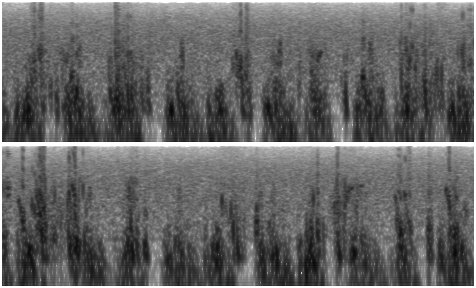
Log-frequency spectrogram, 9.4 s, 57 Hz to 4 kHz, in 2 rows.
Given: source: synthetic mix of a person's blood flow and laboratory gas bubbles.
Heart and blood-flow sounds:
Doppler ultrasound of blood flow; precordium
0.00-0.07 s: bubbles
0.24-0.80 s: bubbles
1.04-1.50 s: bubbles
2.28-2.50 s: bubbles
2.67-2.79 s: bubbles
3.04-3.26 s: bubbles
3.38-3.48 s: bubbles
3.56-3.82 s: bubbles
3.95-4.82 s: bubbles
4.86-5.60 s: bubbles
5.83-6.21 s: bubbles
6.88-7.16 s: bubbles
7.23-7.35 s: bubbles
7.72-8.35 s: bubbles
8.62-8.85 s: bubbles
8.95-9.04 s: bubbles
9.13-9.38 s: bubbles
From the record:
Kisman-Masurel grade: 242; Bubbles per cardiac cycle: several, 3 to 8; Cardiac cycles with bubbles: 100%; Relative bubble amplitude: moderate (0.250 to 0.450); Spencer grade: 3 (all of the cardiac periods contain showers or single bubble signals, but not dominating or overriding the cardiac motion signals); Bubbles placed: anywhere in the cardiac cycle

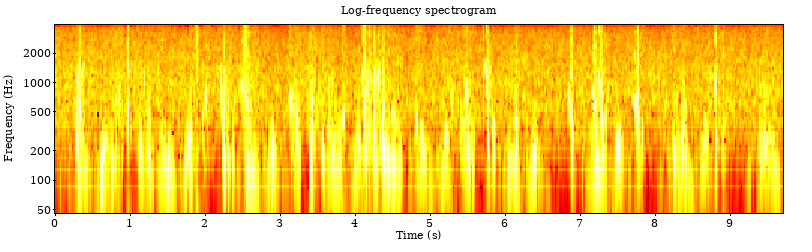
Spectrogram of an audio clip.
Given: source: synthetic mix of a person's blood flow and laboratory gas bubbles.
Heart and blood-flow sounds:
Doppler ultrasound of blood flow; precordium
0.00-0.03 s: bubbles
0.25-0.42 s: bubbles
0.71-1.02 s: bubbles
1.09-1.29 s: bubbles
1.76-1.92 s: bubbles
1.94-2.05 s: bubbles
2.17-2.40 s: bubbles
2.46-2.63 s: bubbles
3.10-3.28 s: bubbles
3.37-3.49 s: bubbles
3.52-3.88 s: bubbles
4.08-4.65 s: bubbles
4.79-4.94 s: bubbles
5.25-5.33 s: bubbles
5.40-5.61 s: bubbles
5.68-5.89 s: bubbles
6.11-6.21 s: bubbles
6.83-6.93 s: bubbles
7.15-7.39 s: bubbles
7.69-7.86 s: bubbles
8.22-8.45 s: bubbles
8.72-8.96 s: bubbles
9.38-9.54 s: bubbles
From the record:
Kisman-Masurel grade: 243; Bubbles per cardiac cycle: several, 3 to 8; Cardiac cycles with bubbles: 100%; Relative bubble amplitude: loud (0.450 to 0.775); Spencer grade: 3 (all of the cardiac periods contain showers or single bubble signals, but not dominating or overriding the cardiac motion signals); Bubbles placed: only in the low amplitude regions of the cardiac cycle

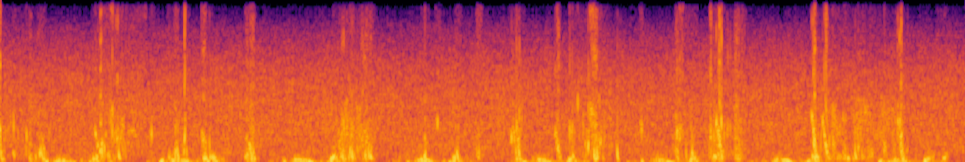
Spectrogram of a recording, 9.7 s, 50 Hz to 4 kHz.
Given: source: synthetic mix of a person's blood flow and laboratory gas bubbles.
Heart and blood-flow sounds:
Doppler ultrasound of blood flow; precordium
0.00-0.48 s: bubbles
0.91-1.56 s: bubbles
1.66-1.91 s: bubbles
2.01-2.13 s: bubbles
2.44-2.57 s: bubbles
3.33-3.78 s: bubbles
4.21-4.30 s: bubbles
4.35-4.42 s: bubbles
4.54-4.63 s: bubbles
4.75-4.83 s: bubbles
5.08-5.25 s: bubbles
5.54-5.63 s: bubbles
5.69-6.12 s: bubbles
6.15-6.22 s: bubbles
6.39-6.45 s: bubbles
6.74-6.98 s: bubbles
7.07-7.47 s: bubbles
8.10-9.08 s: bubbles
9.36-9.49 s: bubbles
From the record:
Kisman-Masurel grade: 243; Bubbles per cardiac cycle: several, 3 to 8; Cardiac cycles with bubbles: 100%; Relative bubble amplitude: loud (0.450 to 0.775); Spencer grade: 3 (all of the cardiac periods contain showers or single bubble signals, but not dominating or overriding the cardiac motion signals); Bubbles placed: anywhere in the cardiac cycle

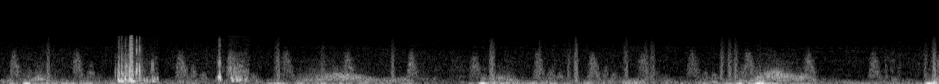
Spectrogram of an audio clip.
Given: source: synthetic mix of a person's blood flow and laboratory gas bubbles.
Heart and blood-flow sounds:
Doppler ultrasound of blood flow; subclavian vein
1.15-1.59 s: bubbles
2.15-2.24 s: bubbles
2.27-2.50 s: bubbles
From the record:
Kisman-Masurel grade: 123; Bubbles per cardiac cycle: 1 to 2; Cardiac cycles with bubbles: 10 to 50%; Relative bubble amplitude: loud (0.450 to 0.775); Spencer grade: 2 (many but less than half of the cardiac periods contain bubble signals, singularly or in groups); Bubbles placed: anywhere in the cardiac cycle

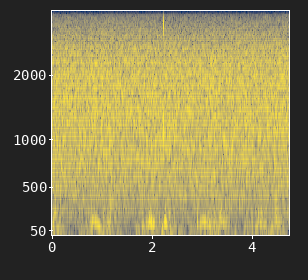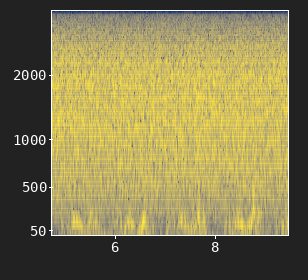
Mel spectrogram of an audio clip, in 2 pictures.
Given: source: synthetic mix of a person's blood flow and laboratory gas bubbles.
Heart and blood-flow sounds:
Doppler ultrasound of blood flow; precordium
2.19-2.27 s: bubbles
From the record:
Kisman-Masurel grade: 113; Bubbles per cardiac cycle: 1 to 2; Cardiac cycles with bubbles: 1 to 10%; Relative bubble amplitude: loud (0.450 to 0.775); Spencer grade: 1 (occasional bubble signal discernible with the cardiac motion signal, with majority of cardiac periods free of bubbles); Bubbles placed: anywhere in the cardiac cycle

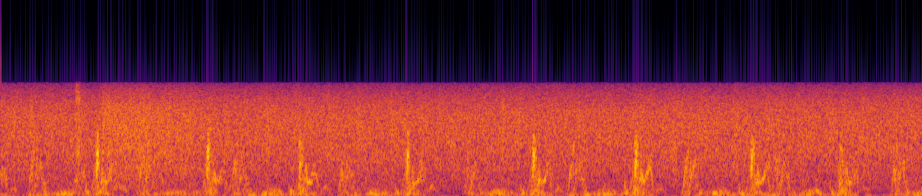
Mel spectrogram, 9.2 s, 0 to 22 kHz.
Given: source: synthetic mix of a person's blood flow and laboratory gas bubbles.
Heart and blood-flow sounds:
Doppler ultrasound of blood flow; precordium
0.73-0.86 s: bubbles
From the record:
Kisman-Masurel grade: 112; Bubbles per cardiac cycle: 1 to 2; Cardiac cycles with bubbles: 1 to 10%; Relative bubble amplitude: moderate (0.250 to 0.450); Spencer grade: 1 (occasional bubble signal discernible with the cardiac motion signal, with majority of cardiac periods free of bubbles); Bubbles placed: only in the low amplitude regions of the cardiac cycle

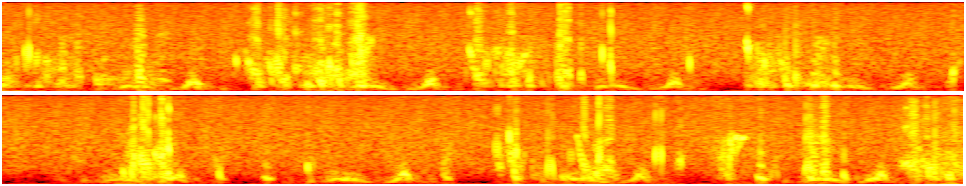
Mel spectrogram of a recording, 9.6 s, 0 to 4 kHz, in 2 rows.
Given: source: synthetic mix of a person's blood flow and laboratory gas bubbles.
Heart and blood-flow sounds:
Doppler ultrasound of blood flow; precordium
0.00-0.41 s: bubbles
0.44-0.85 s: bubbles
1.14-1.87 s: bubbles
2.31-2.94 s: bubbles
2.97-3.09 s: bubbles
3.41-3.48 s: bubbles
3.70-4.21 s: bubbles
4.72-4.80 s: bubbles
5.38-5.69 s: bubbles
5.86-5.94 s: bubbles
6.11-6.18 s: bubbles
6.31-6.38 s: bubbles
7.00-7.08 s: bubbles
7.26-7.91 s: bubbles
8.05-8.14 s: bubbles
8.17-8.23 s: bubbles
8.36-8.70 s: bubbles
8.79-9.07 s: bubbles
9.28-9.62 s: bubbles
From the record:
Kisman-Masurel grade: 343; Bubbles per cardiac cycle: rolling drumbeat, 9 or more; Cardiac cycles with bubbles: 100%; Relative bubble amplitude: loud (0.450 to 0.775); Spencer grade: 3 (all of the cardiac periods contain showers or single bubble signals, but not dominating or overriding the cardiac motion signals); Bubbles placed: only in the low amplitude regions of the cardiac cycle

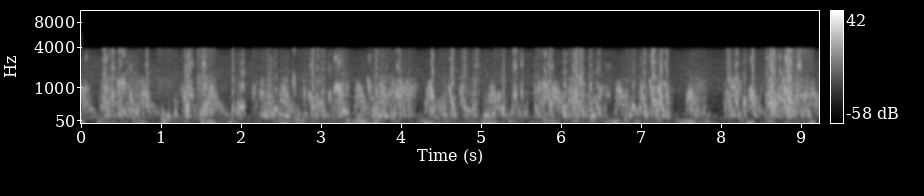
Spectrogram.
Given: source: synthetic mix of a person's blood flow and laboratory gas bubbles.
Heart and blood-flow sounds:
Doppler ultrasound of blood flow; subclavian vein
0.04-0.15 s: bubbles
0.20-0.87 s: bubbles
0.94-1.69 s: bubbles
1.85-2.06 s: bubbles
2.12-3.38 s: bubbles
3.46-4.19 s: bubbles
4.33-5.61 s: bubbles
5.63-5.95 s: bubbles
5.99-6.62 s: bubbles
6.75-7.40 s: bubbles
7.58-7.82 s: bubbles
8.01-8.51 s: bubbles
8.55-9.15 s: bubbles
From the record:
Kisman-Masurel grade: 444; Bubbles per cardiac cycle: continuous sound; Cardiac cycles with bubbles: 100%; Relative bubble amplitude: maximal (0.775 to 0.999); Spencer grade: 4 (maximum detectable bubble signal sounding continuously throughout systole and diastole of every cardiac period, and overriding the amplitude of the normal cardiac signals); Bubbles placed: anywhere in the cardiac cycle

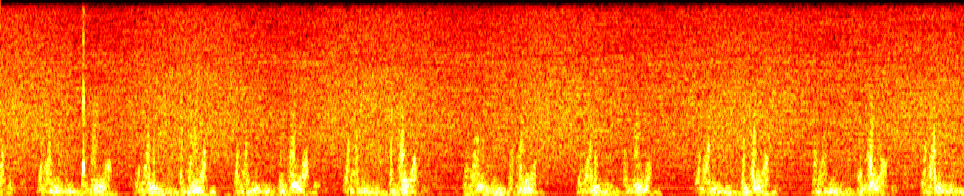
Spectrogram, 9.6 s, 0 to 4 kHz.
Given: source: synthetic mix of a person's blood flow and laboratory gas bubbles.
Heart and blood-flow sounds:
Doppler ultrasound of blood flow; precordium
0.80-0.88 s: bubbles
From the record:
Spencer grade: 2 (many but less than half of the cardiac periods contain bubble signals, singularly or in groups); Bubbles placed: only in the low amplitude regions of the cardiac cycle

